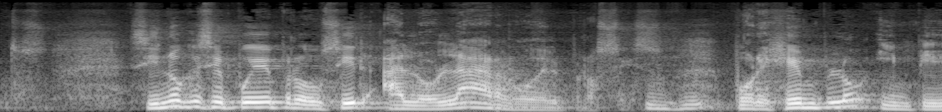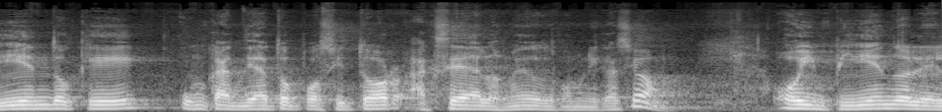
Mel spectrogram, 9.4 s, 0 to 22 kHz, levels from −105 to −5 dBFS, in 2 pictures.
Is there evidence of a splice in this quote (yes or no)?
no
